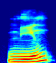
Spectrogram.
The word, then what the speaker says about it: 明: So with, okay, it's pronounced as 明.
